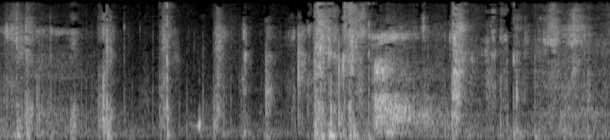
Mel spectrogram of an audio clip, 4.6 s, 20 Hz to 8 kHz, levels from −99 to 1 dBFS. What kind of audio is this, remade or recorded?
recorded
